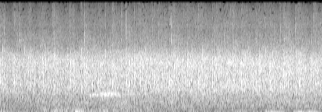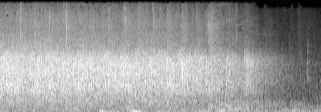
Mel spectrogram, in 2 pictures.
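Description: An audience applauds loudly in a large echoing hall, then the applause dies away.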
